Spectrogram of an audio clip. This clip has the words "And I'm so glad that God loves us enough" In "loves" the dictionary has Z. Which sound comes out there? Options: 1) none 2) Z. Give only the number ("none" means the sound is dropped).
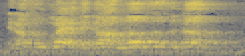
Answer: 2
